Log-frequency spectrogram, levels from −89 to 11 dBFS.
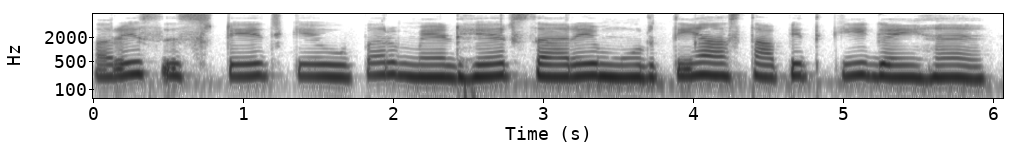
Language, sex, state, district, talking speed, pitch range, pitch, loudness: Hindi, female, Jharkhand, Garhwa, 130 wpm, 205-220 Hz, 210 Hz, -14 LUFS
